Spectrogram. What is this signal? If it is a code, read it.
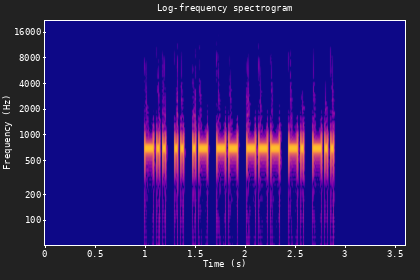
Morse code, heard as a keyed tone, about 39 wpm, 700 Hz. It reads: DIAMOND
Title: Seven Letter Words - 40wpm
